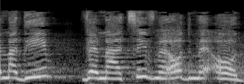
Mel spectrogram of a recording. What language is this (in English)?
Hebrew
